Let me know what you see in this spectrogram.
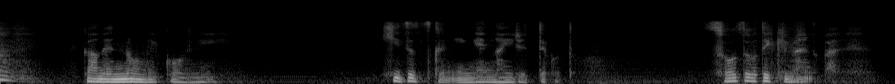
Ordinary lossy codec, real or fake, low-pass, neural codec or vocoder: none; fake; none; codec, 16 kHz, about 1 kbps, DyCAST, with the encoder's durations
